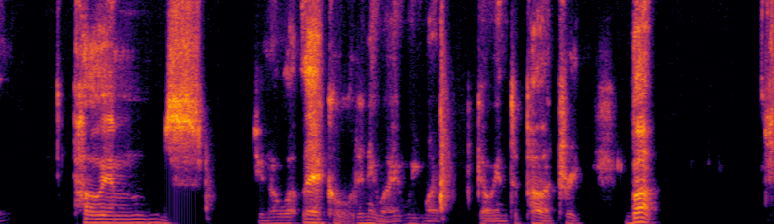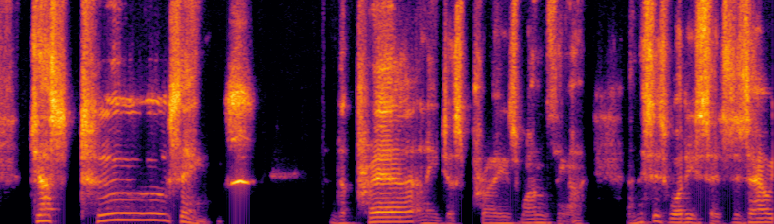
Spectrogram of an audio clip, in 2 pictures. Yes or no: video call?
yes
